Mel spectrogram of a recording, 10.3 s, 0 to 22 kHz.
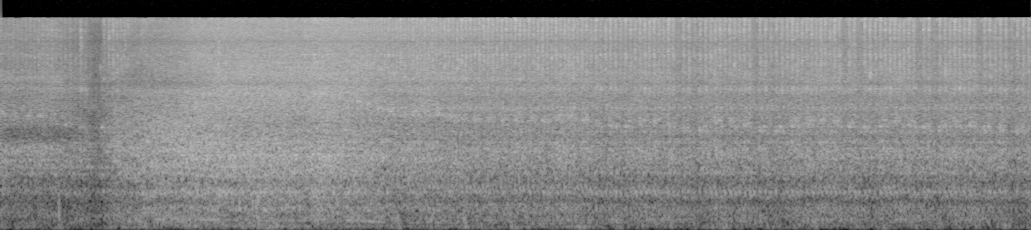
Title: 5VZ-FE Running rough after head gasket replacement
